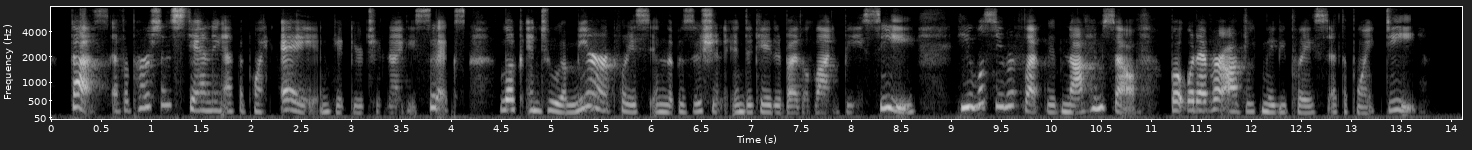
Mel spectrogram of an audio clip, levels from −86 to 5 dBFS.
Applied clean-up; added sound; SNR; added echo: neural diffusion model UNIVERSE++.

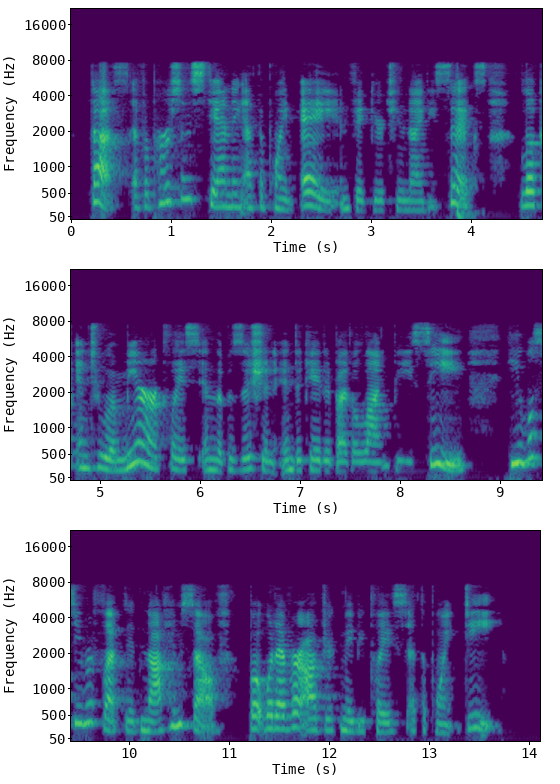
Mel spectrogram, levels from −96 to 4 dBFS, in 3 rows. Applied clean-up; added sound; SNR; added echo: classical method spectral subtraction.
